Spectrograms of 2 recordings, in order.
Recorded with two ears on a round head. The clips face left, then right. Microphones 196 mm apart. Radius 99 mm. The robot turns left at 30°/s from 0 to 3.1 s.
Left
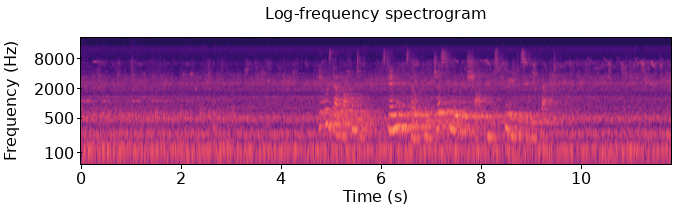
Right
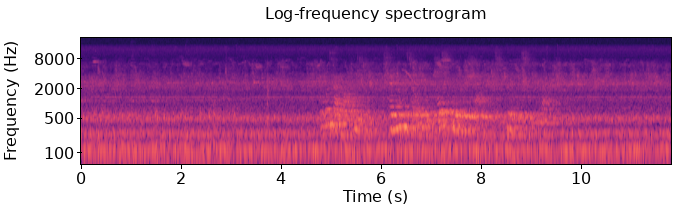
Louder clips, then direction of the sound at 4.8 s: Left 1 dB; 65° left (ahead or behind).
